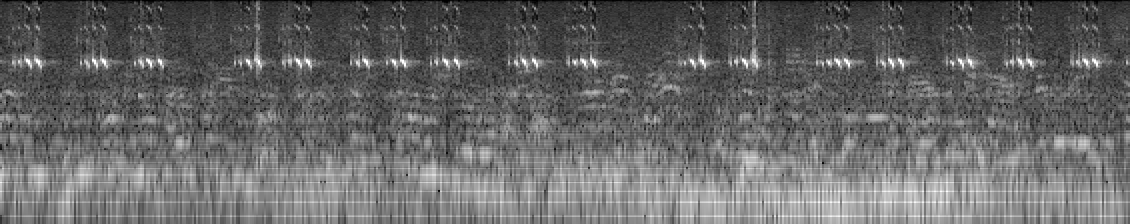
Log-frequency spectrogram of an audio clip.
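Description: A cicada sings in sharp, high buzzy pulses grouped in quick bursts, repeated steadily.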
